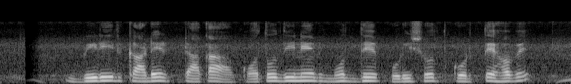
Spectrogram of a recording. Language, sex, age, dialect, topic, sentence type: Bengali, male, 36-40, Standard Colloquial, banking, question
